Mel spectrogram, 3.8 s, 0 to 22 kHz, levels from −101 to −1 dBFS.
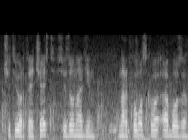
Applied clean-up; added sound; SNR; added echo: none; none; none; none.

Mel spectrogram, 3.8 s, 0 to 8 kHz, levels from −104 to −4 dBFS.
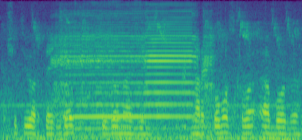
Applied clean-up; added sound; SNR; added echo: none; Fowl + Bowed string instrument; 0 dB; none.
